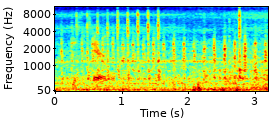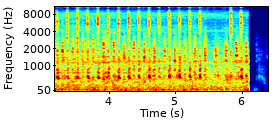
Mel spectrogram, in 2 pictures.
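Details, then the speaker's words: 1995 Toyota Camry LE 5S-FE automatic: runs okay for a second then a loud, sharp knock hammers about three times a second; severe engine knocking, engine later pulled for teardown to find the failure. "It's wild how it'll sound okay for a second and then it just starts knocking."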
